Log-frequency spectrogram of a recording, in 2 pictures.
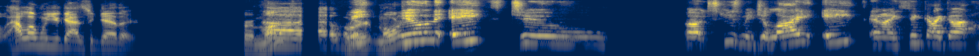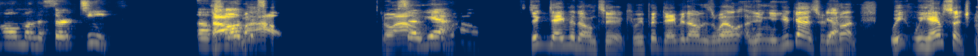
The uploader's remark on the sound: This was recorded LIVE on Zoom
